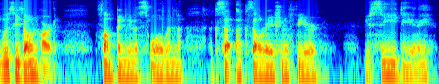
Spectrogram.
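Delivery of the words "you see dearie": put-on hushed old lady's whisper; soft, secretive whisper. A narrator's reading. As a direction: whisper it confidingly, dropping away. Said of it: "Aunt Fennel was whispering".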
